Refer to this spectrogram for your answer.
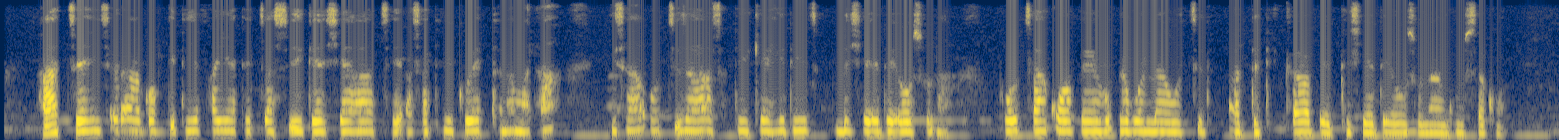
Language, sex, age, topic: Gamo, male, 36-49, government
